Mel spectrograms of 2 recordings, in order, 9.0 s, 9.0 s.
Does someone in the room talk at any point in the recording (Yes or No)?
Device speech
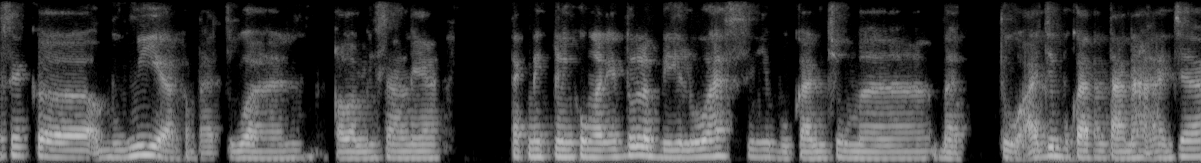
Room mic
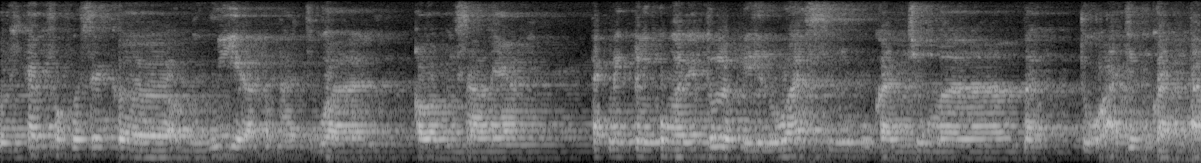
No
